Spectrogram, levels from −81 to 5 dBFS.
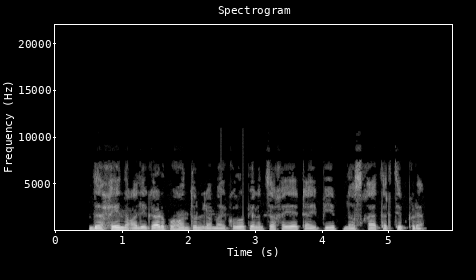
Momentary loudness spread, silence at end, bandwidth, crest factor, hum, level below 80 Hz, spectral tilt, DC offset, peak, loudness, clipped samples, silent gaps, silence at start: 8 LU; 0.45 s; 7.8 kHz; 18 dB; none; -56 dBFS; -7 dB/octave; under 0.1%; -2 dBFS; -19 LUFS; under 0.1%; 4.26-4.31 s; 0.5 s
